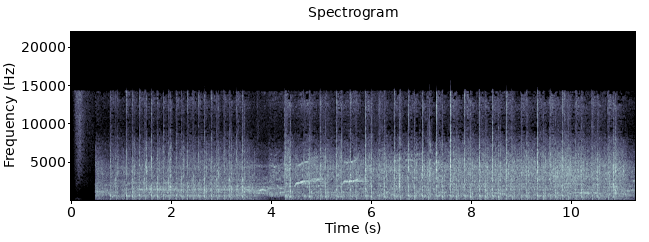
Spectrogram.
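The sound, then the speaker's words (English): Gunfire from a high-powered rifle shot from a building roof at spectators: a rapid, sustained volley of sharp cracks that runs almost without pause, with a brief dip near the middle before it continues at full intensity. “Video captured the moment the shots rang out, and we do want to warn you, this is very difficult to watch.”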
